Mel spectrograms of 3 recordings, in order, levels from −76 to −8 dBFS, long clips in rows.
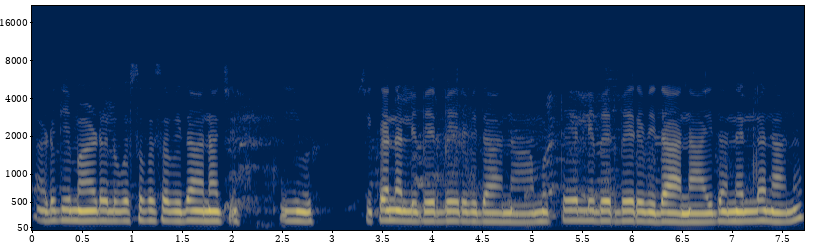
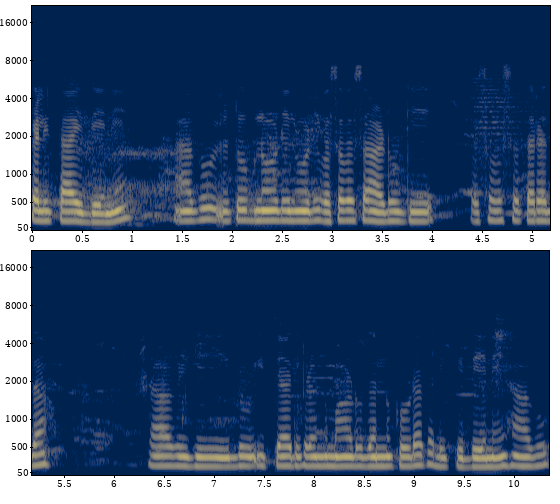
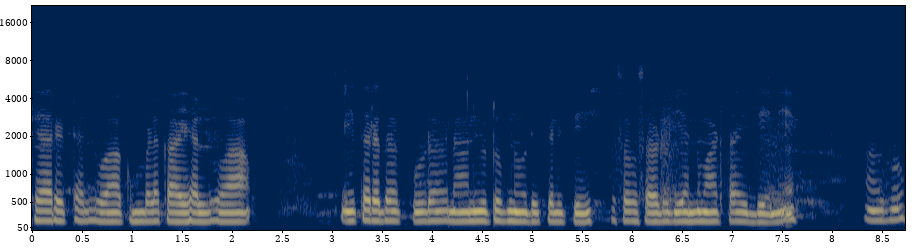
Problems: none marked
